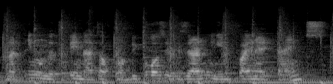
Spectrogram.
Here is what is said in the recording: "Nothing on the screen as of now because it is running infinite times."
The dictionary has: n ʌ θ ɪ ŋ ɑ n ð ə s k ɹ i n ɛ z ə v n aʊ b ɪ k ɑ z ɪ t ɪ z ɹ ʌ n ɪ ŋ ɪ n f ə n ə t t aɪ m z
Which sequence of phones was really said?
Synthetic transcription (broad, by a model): n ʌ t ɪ ŋ ɑ n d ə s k ɛ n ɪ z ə f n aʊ b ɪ k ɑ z ɪ t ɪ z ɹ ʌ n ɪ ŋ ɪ n f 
